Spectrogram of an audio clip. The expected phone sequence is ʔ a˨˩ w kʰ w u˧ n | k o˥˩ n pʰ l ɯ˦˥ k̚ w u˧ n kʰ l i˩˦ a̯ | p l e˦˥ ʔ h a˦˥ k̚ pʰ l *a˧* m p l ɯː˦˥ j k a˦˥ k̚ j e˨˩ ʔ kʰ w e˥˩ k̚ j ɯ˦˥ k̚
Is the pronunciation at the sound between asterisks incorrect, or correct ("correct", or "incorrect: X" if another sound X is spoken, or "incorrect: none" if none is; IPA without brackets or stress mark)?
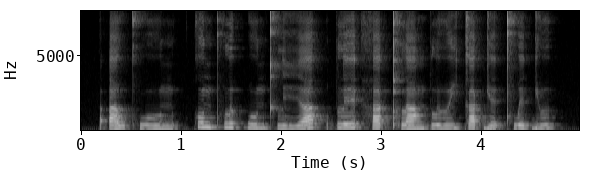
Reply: correct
